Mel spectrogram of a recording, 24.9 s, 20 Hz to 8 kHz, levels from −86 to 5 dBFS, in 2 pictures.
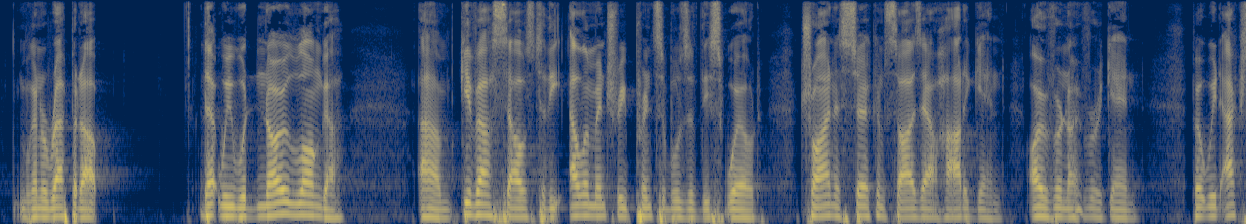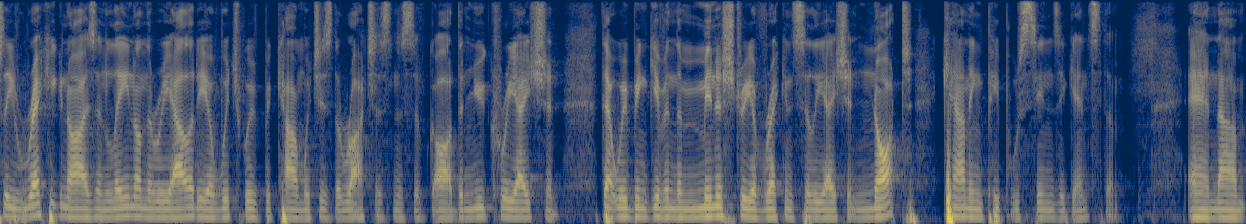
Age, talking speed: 20-39, 165 wpm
